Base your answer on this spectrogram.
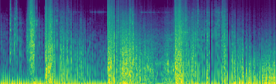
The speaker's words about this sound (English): Dad, look out! The bus crashed.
